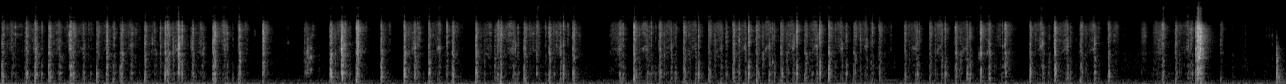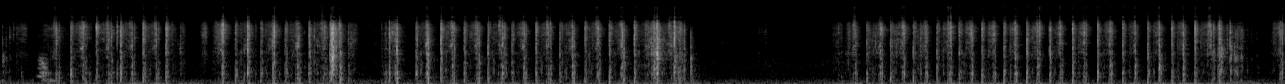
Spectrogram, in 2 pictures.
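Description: Tarot cards shuffled continuously, with dense papery riffling and flicking in long bursts separated by brief pauses, close and moderately loud, one near-silent gap toward the end.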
